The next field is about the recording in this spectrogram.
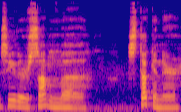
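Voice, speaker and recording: A man talks with a somewhat breathy voice. His intonation is lively. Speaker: DIY car mechanic YouTuber. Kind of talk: casual workshop tutorial. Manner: casual, hesitant with many fillers.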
